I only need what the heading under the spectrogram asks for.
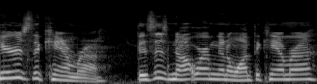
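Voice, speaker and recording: The woman's voice sounds dry with no echo. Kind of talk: casual vlog tutorial. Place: farm machine. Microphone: phone near.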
